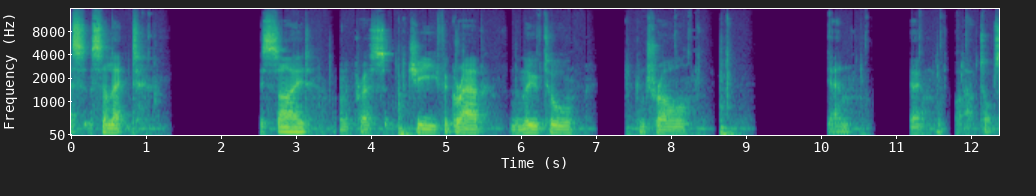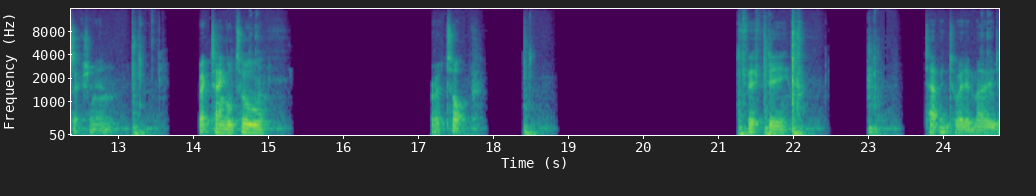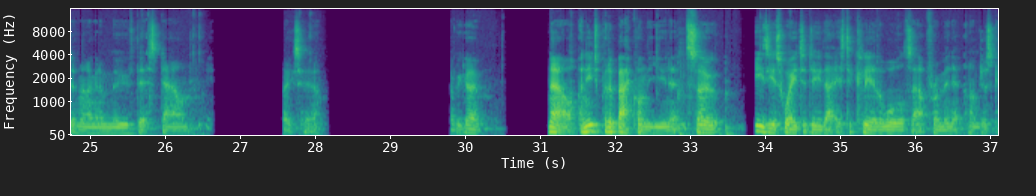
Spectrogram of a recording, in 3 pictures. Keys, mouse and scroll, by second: 0.0-1.6 drag, 1.8 shift+middle click, 2.1 middle click, 2.4 middle click, 2.5 middle click, 2.6 shift+middle click, 4.4 g, 6.3 click, 7.6 middle click, 7.8 middle click, 8.3 shift+middle click, 8.4 shift+middle click, 8.7 x, 10.1 click, 10.8 shift+middle click, 11.3 middle click, 11.8 shift+middle click, 12.2 middle click, 12.6 middle click, 13.3 r, 14.9-16.0 drag, 16.7-17.8 drag, 18.2 middle click, 18.4-19.3 scroll, 18.4 e, 19.4 click, 20.0 click, 21.3-21.6 typing, 22.0 Return, 23.0 Tab, 24.6-25.7 drag, 25.8 click, 27.9 click, 28.4 middle click, 28.5 middle click, 29.7 shift+middle click, 29.7 shift+middle click, 29.9 middle click, 31.4 scroll, 32.5 middle click, 34.4 middle click.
